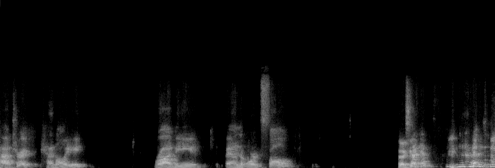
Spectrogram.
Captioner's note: laughter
